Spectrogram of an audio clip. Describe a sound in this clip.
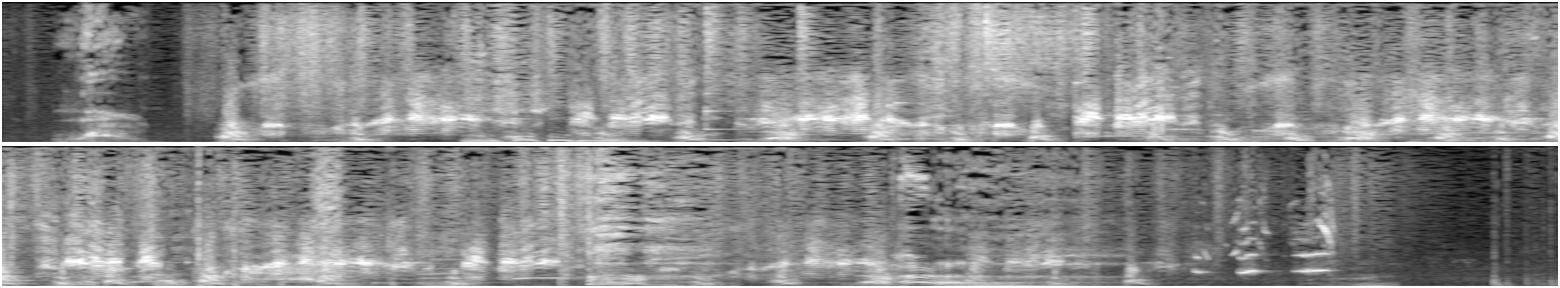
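A man mumbles and babbles with animation, close by.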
